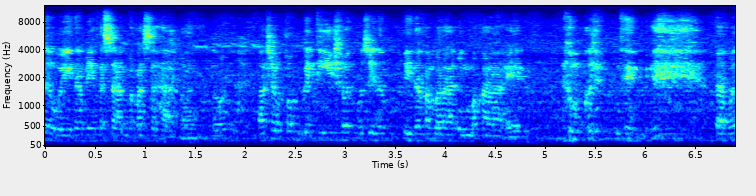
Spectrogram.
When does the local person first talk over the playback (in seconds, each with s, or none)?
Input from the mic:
none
